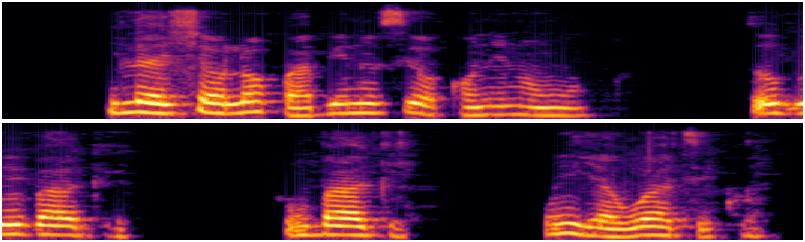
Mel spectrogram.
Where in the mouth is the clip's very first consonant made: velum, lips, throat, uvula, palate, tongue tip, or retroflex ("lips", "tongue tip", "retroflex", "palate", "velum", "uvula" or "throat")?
tongue tip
